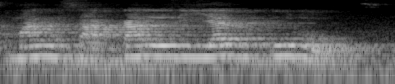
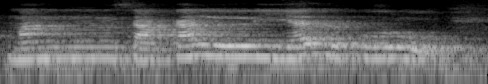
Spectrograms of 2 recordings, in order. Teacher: ada tanwin ketemu dengan lam, masuk di lam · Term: idgham bila gunnah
